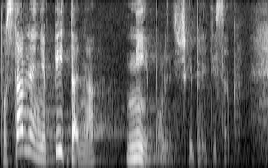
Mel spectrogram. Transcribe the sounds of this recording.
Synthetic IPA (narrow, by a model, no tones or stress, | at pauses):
po̞st̪aʋʎaɲepiːt̪aɲa | nije̞po̞̰lḭt̪i̥t͡ʃkipɾḭːt̪isak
